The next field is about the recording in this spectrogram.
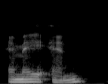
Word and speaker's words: Mansharamani: It's MANSHARAMANI.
